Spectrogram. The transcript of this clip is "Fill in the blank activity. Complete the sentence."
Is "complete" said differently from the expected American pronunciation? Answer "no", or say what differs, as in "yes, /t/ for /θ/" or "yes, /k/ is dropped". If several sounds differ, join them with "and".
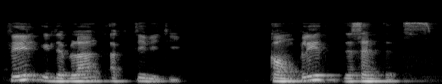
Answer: no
